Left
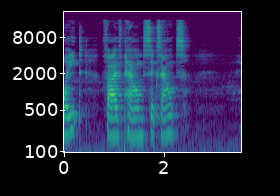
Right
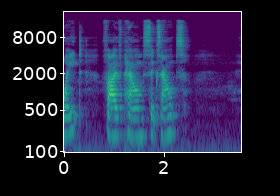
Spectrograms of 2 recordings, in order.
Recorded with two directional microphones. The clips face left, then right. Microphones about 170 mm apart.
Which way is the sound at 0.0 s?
15° left (ahead or behind).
